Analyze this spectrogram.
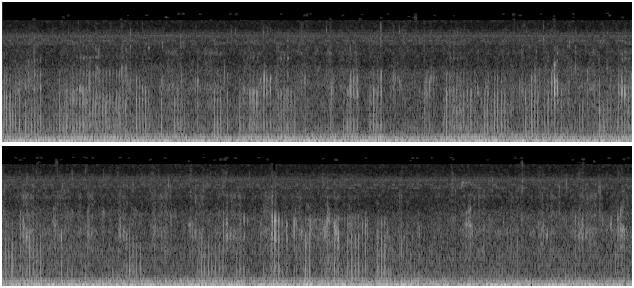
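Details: Snack-eating house cat giving a soft, continuous low purr, broken by light crackling chews and small clicks.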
